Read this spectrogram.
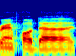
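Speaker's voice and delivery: utterly unbothered, casual, nonchalant, offhand delivery. Retelling what Azula first says, imitating a nonchalant delivery. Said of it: "she says it in the most nonchalant way".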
